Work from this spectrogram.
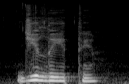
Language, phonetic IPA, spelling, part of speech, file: Ukrainian, [dʲiˈɫɪte], ділити, verb, Uk-ділити.ogg
- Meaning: 1. to divide 2. to share, to exchange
